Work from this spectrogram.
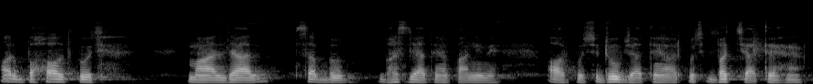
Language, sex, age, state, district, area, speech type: Urdu, male, 18-30, Bihar, Darbhanga, rural, spontaneous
